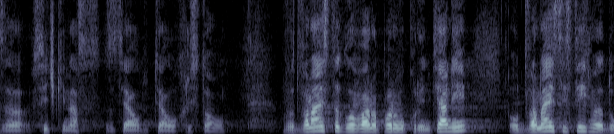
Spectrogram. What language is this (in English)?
Bulgarian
